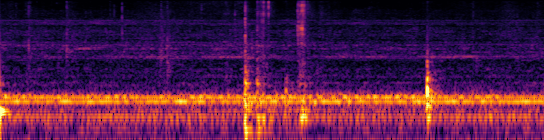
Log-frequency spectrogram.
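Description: Quiet room tone with a steady low hum. Three faint clicks come about two seconds in, the last and loudest a little after three seconds.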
